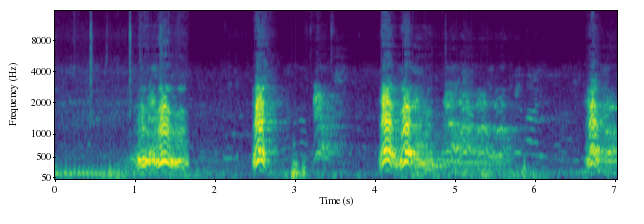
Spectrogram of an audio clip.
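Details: Street dogs at night barking in short harmonic bursts, about four separate barks spaced a second or two apart, with quieter background noise between them.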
